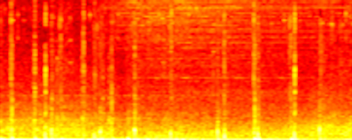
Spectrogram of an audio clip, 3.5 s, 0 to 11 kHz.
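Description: Hooves of the horse Roach clip-clop in a steady galloping rhythm in The Witcher 3: Wild Hunt, close and continuous over a low game ambience.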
